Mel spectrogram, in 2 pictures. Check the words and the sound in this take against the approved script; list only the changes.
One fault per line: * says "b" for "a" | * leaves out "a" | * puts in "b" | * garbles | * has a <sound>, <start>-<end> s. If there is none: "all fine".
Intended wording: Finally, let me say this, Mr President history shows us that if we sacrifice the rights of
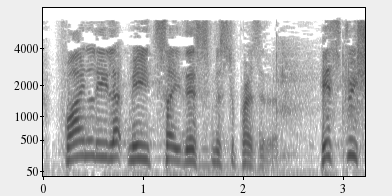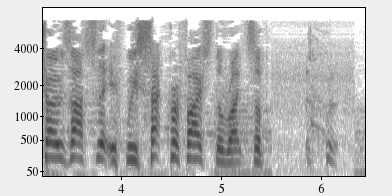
* has a cough, 5.8-6.2 s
